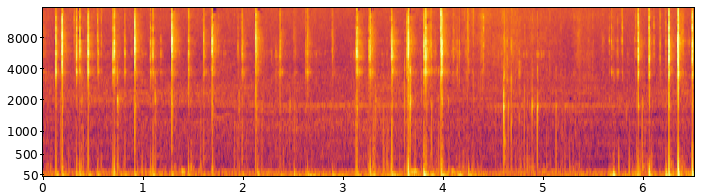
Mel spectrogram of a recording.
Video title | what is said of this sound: ASMR Tapping On Things - Unique Sounds | it's probably because of the hollow inside and the thickness of the wood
